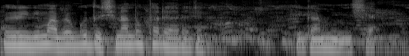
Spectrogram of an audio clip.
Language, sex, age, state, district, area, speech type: Bodo, female, 60+, Assam, Udalguri, rural, spontaneous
